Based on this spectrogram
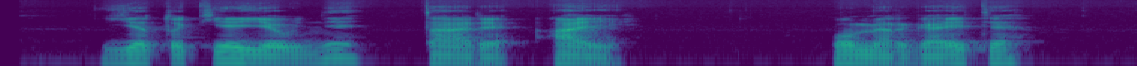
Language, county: Lithuanian, Kaunas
